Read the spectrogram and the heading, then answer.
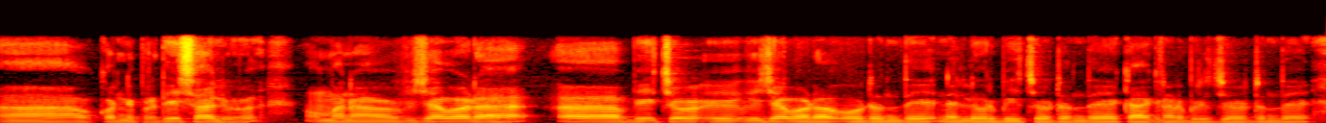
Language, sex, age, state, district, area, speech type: Telugu, male, 45-60, Andhra Pradesh, Kakinada, urban, spontaneous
